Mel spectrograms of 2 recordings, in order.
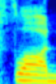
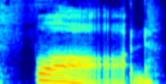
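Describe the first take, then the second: First: The word is said plainly, without extra weight. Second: The word is said with heavy, drawn-out emphasis. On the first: Every film has some ordinary faults. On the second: This film has an unusually large number of faults.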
